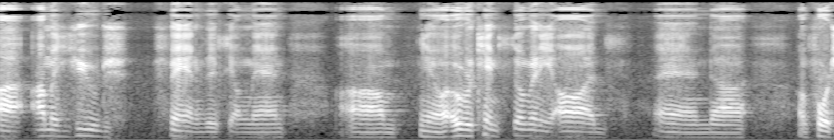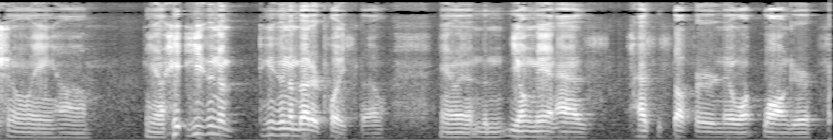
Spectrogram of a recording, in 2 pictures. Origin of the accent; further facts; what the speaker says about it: Pennsylvania, United States; Pennsylvania is my home state. So, I feel really connected to this young man.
